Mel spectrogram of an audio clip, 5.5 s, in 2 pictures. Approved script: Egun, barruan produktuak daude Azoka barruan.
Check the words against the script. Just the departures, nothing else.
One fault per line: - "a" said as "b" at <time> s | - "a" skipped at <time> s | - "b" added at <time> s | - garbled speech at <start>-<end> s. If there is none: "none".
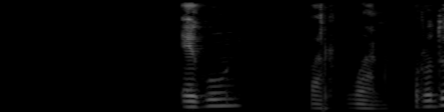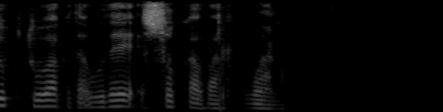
none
